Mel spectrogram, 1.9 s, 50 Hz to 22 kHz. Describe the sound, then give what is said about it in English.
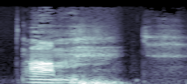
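A large 110-pound dog, wanting to be on the speaker's lap, breathes heavily into the microphone, a throaty, voiced huff followed by two loud, airy exhalations separated by a brief pause. “You might hear some heavy breathing in the microphone today, because it's not me, I swear.”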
